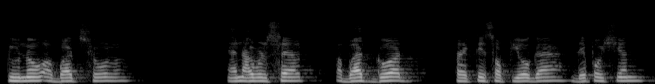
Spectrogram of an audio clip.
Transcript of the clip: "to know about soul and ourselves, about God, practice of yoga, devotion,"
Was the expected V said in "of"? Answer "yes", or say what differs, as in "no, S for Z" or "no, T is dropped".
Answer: no, P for V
